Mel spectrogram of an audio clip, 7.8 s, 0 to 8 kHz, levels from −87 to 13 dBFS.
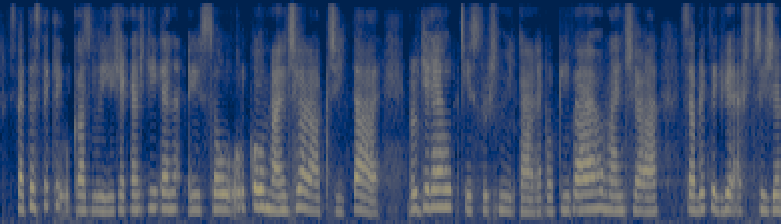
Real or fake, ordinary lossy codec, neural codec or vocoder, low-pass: fake; none; codec, 16 kHz, 1 kbps, FreqCodec, smaller model; 7.2 kHz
